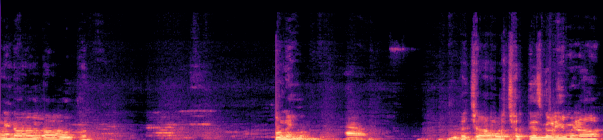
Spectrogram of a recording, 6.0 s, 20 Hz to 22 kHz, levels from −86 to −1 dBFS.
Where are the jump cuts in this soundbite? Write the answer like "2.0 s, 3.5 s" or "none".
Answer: 2.7 s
